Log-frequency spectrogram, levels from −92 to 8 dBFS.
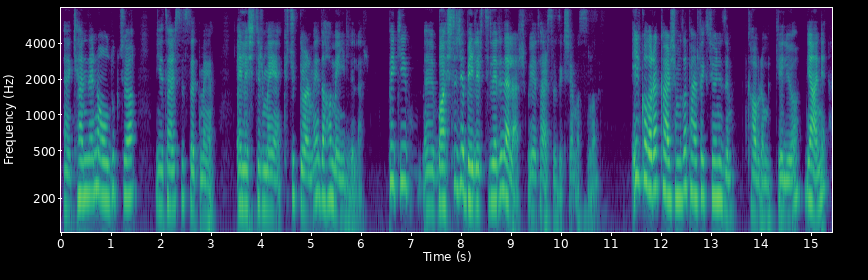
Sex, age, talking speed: female, 30-49, 90 wpm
